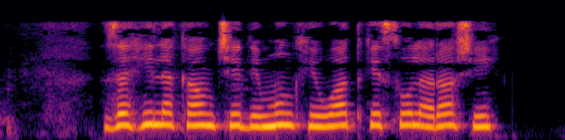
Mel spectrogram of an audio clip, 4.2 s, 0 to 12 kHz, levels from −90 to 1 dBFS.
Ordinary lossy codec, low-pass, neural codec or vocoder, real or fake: AAC, 48 kbps; 7.2 kHz; none; real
